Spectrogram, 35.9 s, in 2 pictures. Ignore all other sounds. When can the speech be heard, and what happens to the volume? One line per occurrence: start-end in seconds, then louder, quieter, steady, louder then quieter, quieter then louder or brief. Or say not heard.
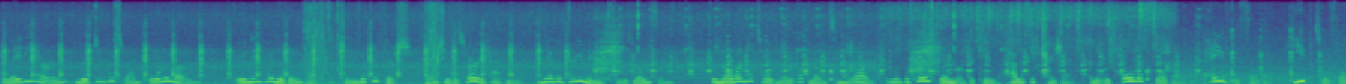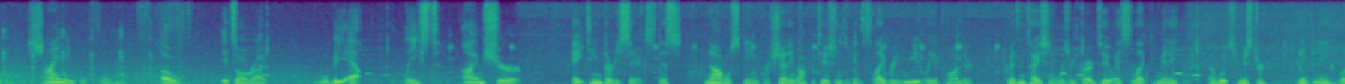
0.0-35.8 steady.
